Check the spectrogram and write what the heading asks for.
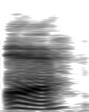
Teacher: The most tense and highest in the throat is eh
